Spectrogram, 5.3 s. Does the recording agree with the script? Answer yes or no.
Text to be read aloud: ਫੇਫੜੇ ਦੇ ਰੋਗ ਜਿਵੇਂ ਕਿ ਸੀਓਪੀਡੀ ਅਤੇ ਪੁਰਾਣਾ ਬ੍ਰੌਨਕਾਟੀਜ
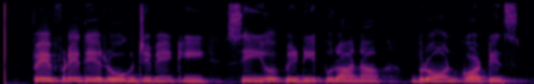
no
